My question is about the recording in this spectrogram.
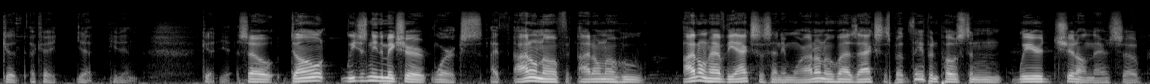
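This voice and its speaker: Rambling, halting male podcast co-host. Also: mid-range voice, no room sound. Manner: halting, rambling, stumbling over words. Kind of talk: casual comedic podcast chat.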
